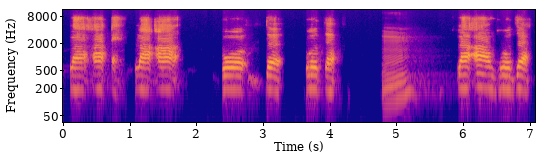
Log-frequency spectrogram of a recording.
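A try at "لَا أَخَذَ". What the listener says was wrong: La akhoda. Bukan la agoda ya, la akhoda.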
